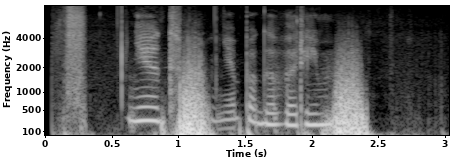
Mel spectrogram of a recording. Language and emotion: Russian, sad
